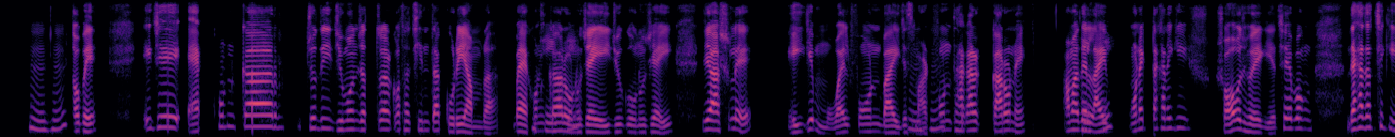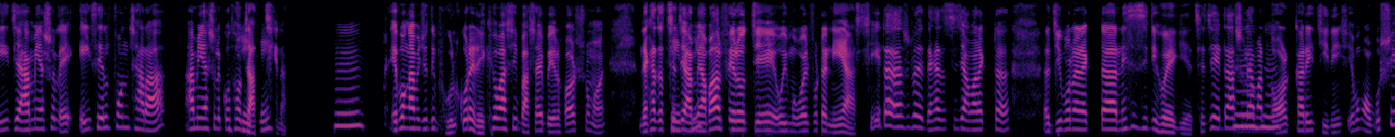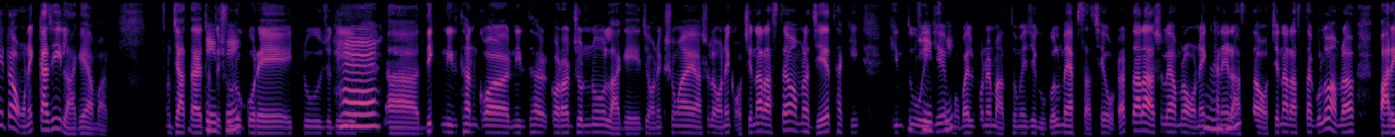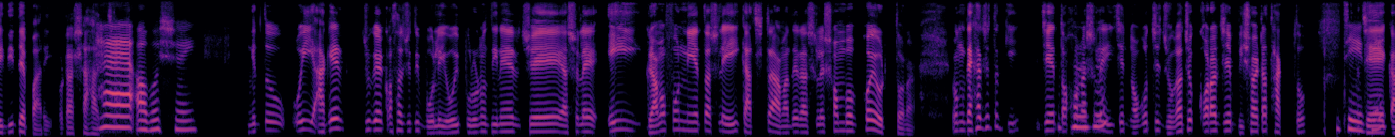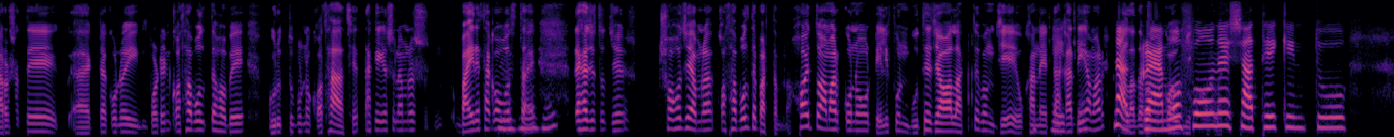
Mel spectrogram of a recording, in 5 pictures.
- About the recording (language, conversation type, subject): Bengali, unstructured, প্রযুক্তি আমাদের দৈনন্দিন জীবনে কীভাবে পরিবর্তন এনেছে?
- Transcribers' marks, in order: tapping; in English: "necessity"; lip smack; "নির্ধারন" said as "নির্ধান"; "নির্ধারন" said as "নির্ধার"; in English: "call make"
